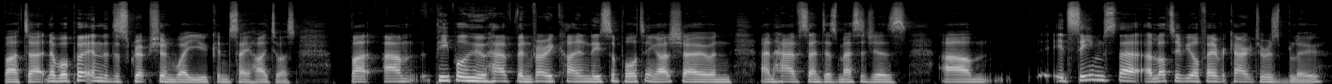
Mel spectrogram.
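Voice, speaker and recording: A man with a smooth, clean voice talks casually as a podcast host. His phrasing is halting and hesitant, built up in short pieces. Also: medium pitch, fairly bright tone. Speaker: podcast host and show creator. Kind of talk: casual chat.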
